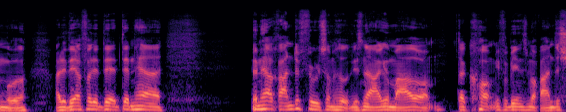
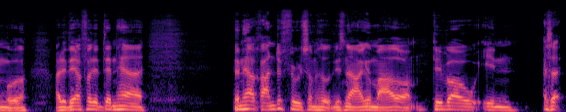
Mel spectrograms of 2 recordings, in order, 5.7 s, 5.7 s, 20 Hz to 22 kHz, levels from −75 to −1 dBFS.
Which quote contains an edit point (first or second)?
second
